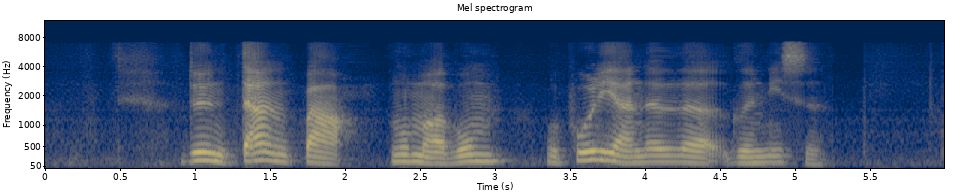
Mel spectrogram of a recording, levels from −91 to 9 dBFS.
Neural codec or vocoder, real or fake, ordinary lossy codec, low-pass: codec, 16 kHz, 0.3 kbps, FocalCodec; fake; MP3, 96 kbps; 7.2 kHz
